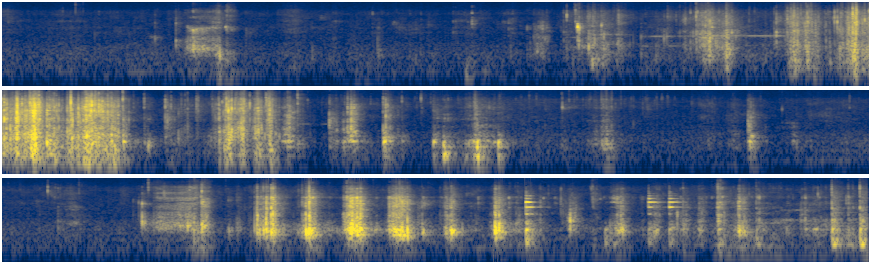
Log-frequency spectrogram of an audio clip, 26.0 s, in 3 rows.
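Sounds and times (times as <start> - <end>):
chewing and crunching: 3.7 - 16.7, 18.7 - 26.0.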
